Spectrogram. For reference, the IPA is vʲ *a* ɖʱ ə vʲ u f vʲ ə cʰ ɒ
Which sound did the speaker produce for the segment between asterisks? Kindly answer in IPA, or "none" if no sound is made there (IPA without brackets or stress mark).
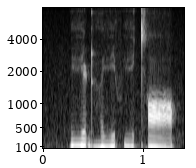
ə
